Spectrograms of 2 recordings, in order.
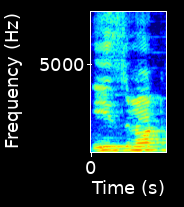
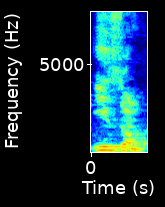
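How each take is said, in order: First: It is said as two separate full words. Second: It is said as one short contracted word. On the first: "ইজ নট এইভাবেও বলতে পারি" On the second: "আরো short তাড়াতাড়ি করে বলতে চাই, তাহলে বলবো ইজন্ট"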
